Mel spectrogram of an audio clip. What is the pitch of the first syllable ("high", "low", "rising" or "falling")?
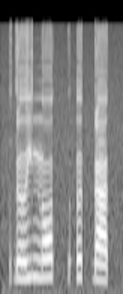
rising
